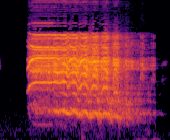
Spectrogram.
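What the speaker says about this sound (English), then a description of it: "The horse gallops in the field." A horse gives a single loud, close whinny, a shrill quavering neigh that holds for about a second and a half before trailing off into silence.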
